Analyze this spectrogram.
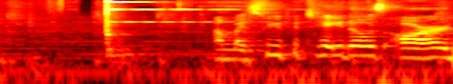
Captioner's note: ding!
